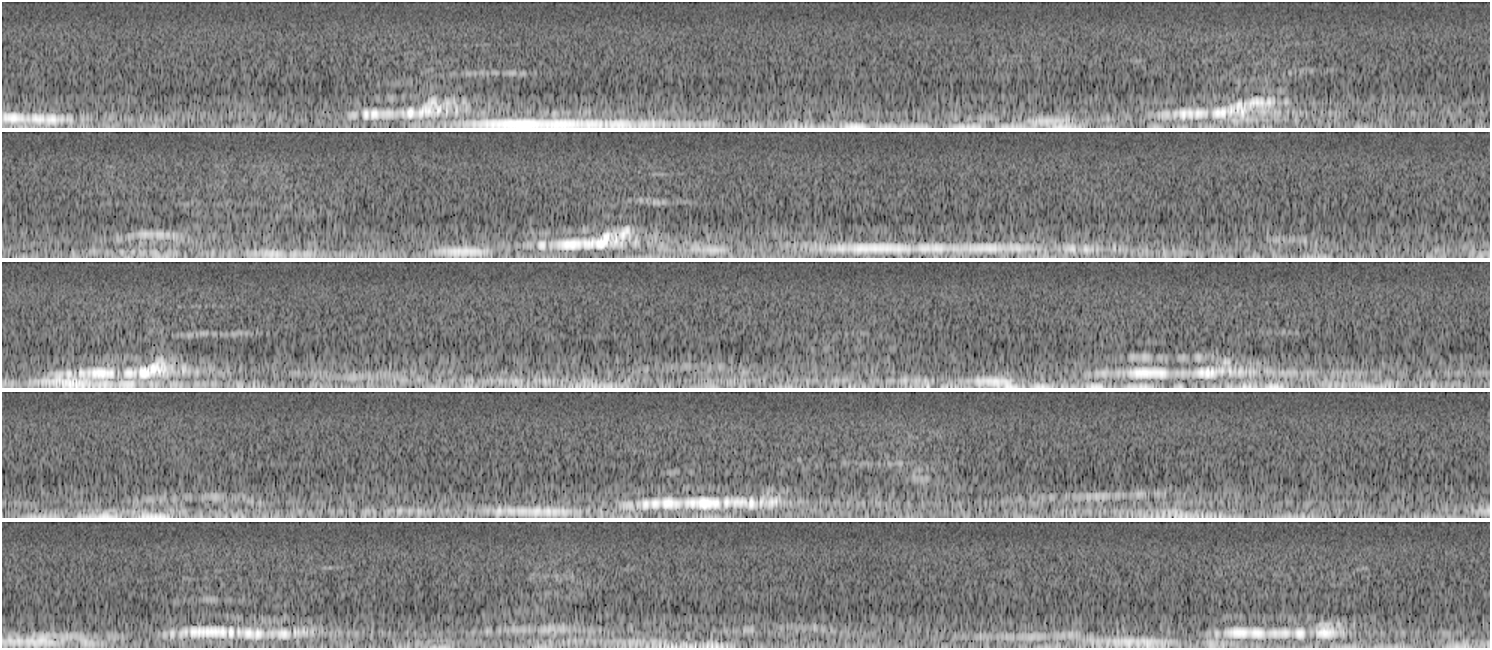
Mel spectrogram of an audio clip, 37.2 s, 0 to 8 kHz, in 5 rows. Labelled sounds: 1.8	2.7	humpback whale, 1.0 to 1.4 kHz
6.4	6.7	humpback whale, 1.3 to 1.5 kHz
10.6	10.9	humpback whale, 1.3 to 1.5 kHz
15.7	16.2	humpback whale, 1.2 to 2.8 kHz
21.1	21.4	humpback whale, 1.3 to 1.5 kHz
26.5	26.9	humpback whale, 1.2 to 1.5 kHz
30.6	30.9	humpback whale, 1.1 to 1.2 kHz
32.4	32.7	humpback whale, 1.8 to 2.2 kHz

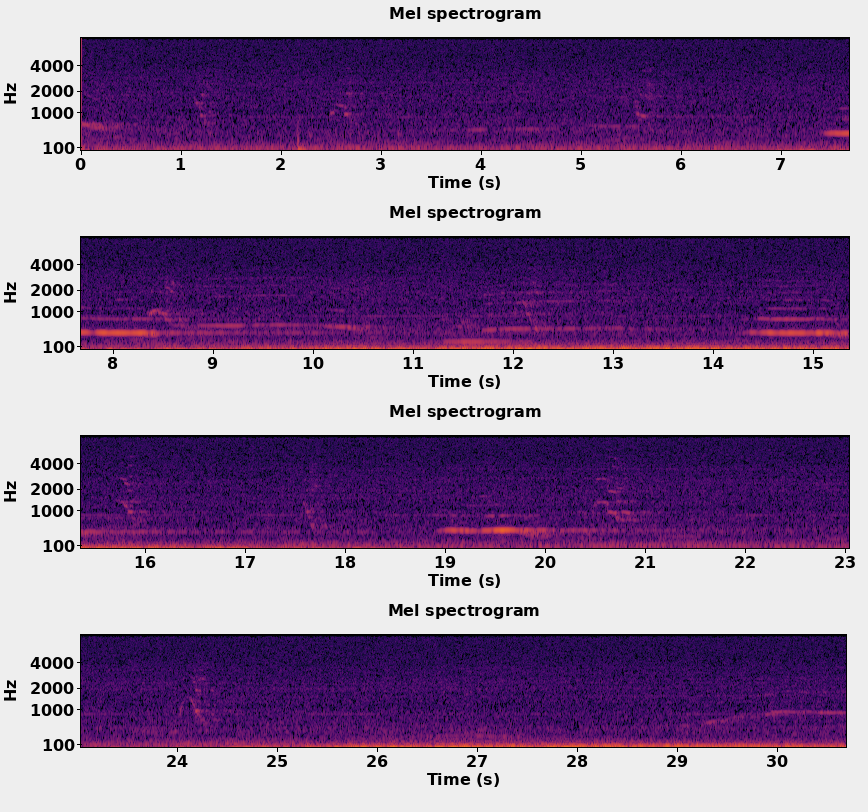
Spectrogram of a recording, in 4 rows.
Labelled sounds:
7.6	8.6	humpback whale, 0.80 to 1.1 kHz
11.7	12.3	humpback whale, 1.2 to 1.9 kHz
14.4	15.0	humpback whale, 0.80 to 1.2 kHz
15.7	16.1	humpback whale, 0.90 to 1.5 kHz
20.6	20.9	humpback whale, 0.80 to 1.1 kHz
29.9	30.6	humpback whale, 0.80 to 0.99 kHz

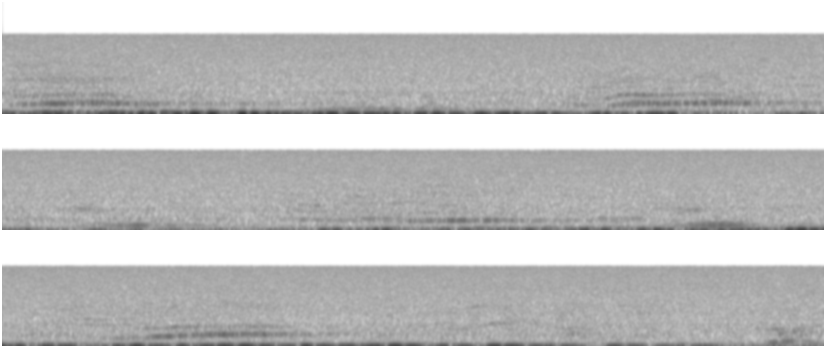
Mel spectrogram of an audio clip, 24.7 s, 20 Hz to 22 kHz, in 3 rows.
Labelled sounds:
12.1	12.4	humpback whale, 0.93 to 1.1 kHz

